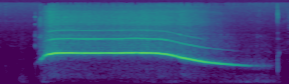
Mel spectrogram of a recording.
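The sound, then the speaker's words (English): A person whistles one long, steady note that bends smoothly downward to a lower pitch near the end, clear, with no talking. “You don't know how to whistle? That's sad.”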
